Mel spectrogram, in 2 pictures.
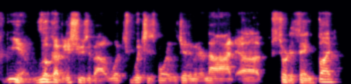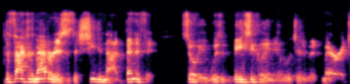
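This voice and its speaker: A man with a fairly low voice explains something informally as a panelist. His voice rings with clear room echo. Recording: echoey room.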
